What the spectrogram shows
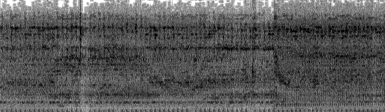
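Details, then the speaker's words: Honda Beat FI eSP scooter engine rebuilt from scratch, running after reassembly: steady single-cylinder idle that doesn't hunt, with no clatter or roughness; before the rebuild it wobbled, clattered and was hard to kick-start. Normal idle. "Dan ini motor halus ya. Sekarang mah tidak ada bunyi kepeletek ataupun kasar suaranya."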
